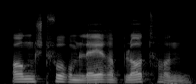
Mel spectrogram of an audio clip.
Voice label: "angscht", alsace

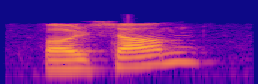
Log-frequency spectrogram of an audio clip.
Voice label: "balsam", alsace; vin

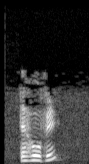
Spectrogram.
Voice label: "howwel", Bas Rhin; vin; rabot

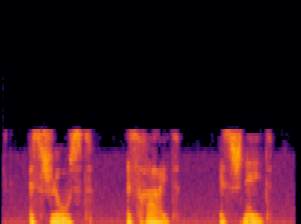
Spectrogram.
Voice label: "schloost", alsace; meteo

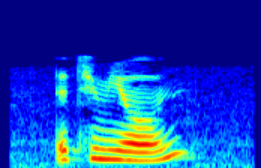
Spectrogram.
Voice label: "thymian", Bas Rhin

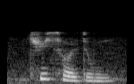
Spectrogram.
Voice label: "hushaltung", alsace

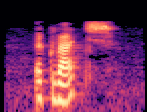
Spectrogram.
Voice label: "quetsch", Bas Rhin; vin

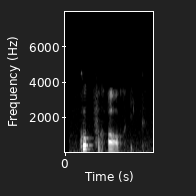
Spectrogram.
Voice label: "kupferartig", alsace; vin; cuivré

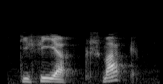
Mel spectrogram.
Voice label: "vier gschmack", alsace; les quatres goûts; vin

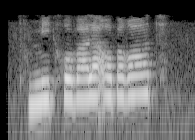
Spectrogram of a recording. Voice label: "mikrowalleapparat", alsace

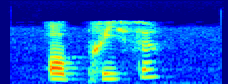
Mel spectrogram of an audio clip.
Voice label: "abrisse", Bas Rhin; vin; arracher les sarments

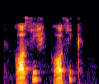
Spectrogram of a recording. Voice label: "rassich", alsace; vin; racé

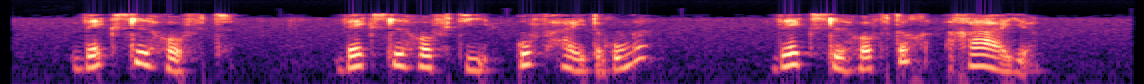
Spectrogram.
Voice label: "wechselhaft", alsace; meteo

